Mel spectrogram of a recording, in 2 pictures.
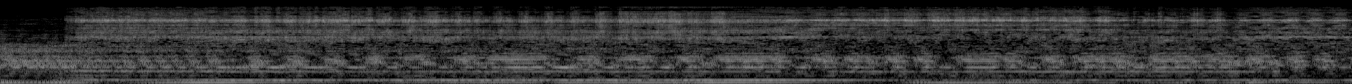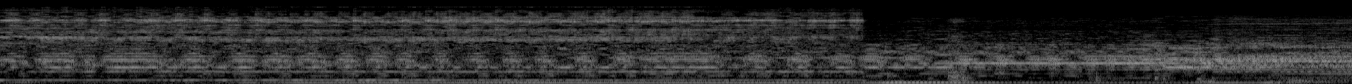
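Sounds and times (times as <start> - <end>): drill bit grinding chip: 0.0 - 27.0
electric drill whirring: 0.0 - 27.0.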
